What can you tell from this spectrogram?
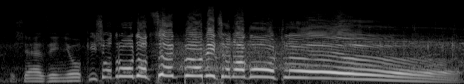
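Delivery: loud, very slow goal call; excited Hungarian sports commentary. Acted. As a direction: draw out the goal roar.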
